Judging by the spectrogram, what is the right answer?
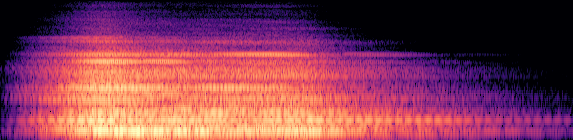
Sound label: Feedback Metallic Sweep Rear To Front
